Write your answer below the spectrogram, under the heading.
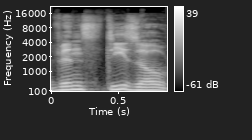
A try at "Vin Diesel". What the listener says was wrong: Now, this is Vince Diesel. This is not Vin Diesel. You said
